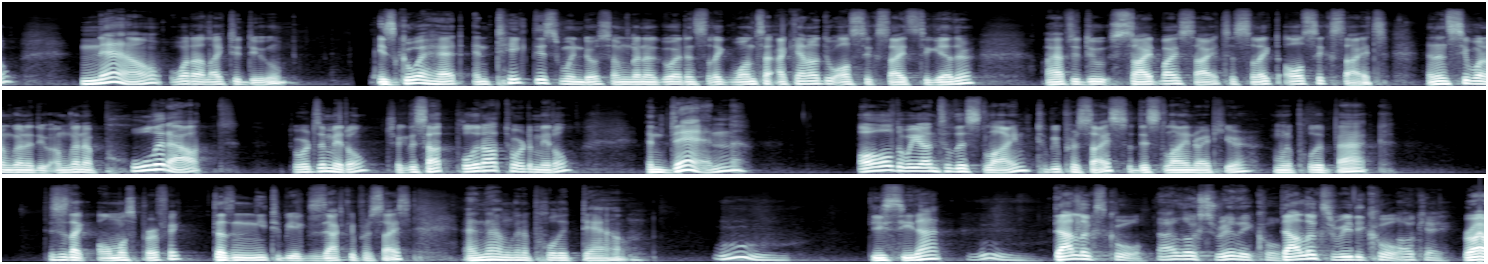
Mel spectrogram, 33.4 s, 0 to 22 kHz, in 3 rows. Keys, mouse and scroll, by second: 0.0-4.2 typing, 0.0 right click, 2.9 right click, 4.4 right click, 5.2 click, 5.7 right click, 5.7-8.3 typing, 6.5 right click, 7.8 shift+click, 8.2 right click, 9.2 shift+click, 9.5 right click, 13.2 click, 15.8 right click, 17.4 right click, 21.4 click, 24.4 right click, 24.4 q, 25.2 e, 26.7 click, 29.6 right click, 30.0-33.3 typing.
